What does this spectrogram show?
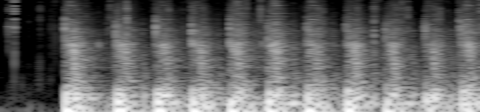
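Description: Loud, rapid knocking on a door, a steady run of about a dozen heavy thumping raps that starts abruptly and keeps pounding without pause, with no voices.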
